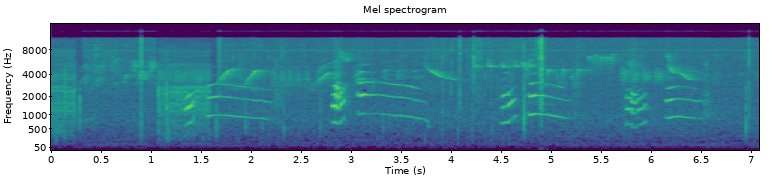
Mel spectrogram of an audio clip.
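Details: Male Siamese cat Simba, leashed, encountering the cat Leo: a run of short, falling meows, about six or seven calls spaced irregularly over several seconds, with high bird chirps in the background.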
